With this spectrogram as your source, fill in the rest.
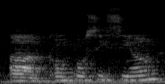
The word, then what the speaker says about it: composición: Composición, composition, accent on the O.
